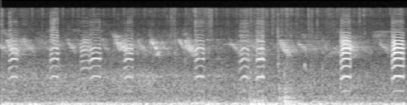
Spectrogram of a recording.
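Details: Zebra finch calls, quieter and more distant, a string of short nasal beeps spaced roughly every half second, with two louder notes near the end over a steady low background hum.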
